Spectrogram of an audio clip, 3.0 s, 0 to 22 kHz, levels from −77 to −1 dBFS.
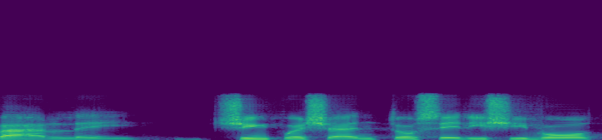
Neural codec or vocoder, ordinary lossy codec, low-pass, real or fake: codec, 16 kHz, about 1 kbps, DyCAST, with the encoder's durations; none; 7.2 kHz; fake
